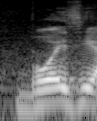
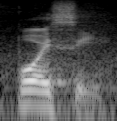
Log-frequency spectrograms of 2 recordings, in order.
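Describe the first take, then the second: First: The city name is said the non-local way. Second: The city name is said the local way. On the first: The speaker calls it wrong. "I'm sorry, I'm mispronouncing it" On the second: The speaker calls it right. "Everybody there pronounces it Boise"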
